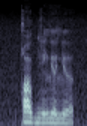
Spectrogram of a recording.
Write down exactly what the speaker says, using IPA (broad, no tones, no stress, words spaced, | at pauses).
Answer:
quɡĩ lʲəlʲə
